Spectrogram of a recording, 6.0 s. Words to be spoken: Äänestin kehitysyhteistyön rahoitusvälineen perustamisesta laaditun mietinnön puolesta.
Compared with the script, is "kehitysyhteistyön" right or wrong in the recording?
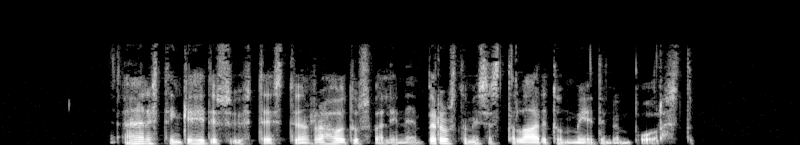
right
